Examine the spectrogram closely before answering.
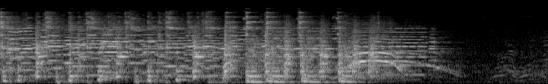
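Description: Instruments and a hand drum play music loudly, then stop.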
